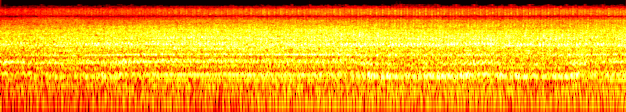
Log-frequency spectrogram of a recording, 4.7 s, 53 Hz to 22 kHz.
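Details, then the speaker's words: Audi A4 B5 2.4 V6 163 hp, 320,000 km, first run after timing belt work, with no coolant so kept brief, listening to tensioners: even idle, steady dry hiss with faint rubbing under it, no knock; source unknown, owner checking tightness. "y a un petit bruit de truc qui frotte quand même, je sais pas c'est quoi."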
